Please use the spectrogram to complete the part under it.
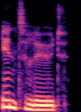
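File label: "interlude", British English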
